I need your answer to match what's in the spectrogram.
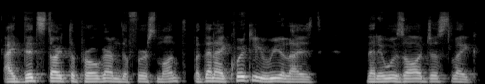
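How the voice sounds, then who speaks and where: Relaxed Cuban-born young man guest. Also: medium pitch, moderate pace. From Cuba. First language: Spanish. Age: 20s. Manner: relaxed, chatty, laughs easily, many "like"s. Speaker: guest, trader. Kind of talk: casual podcast interview.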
